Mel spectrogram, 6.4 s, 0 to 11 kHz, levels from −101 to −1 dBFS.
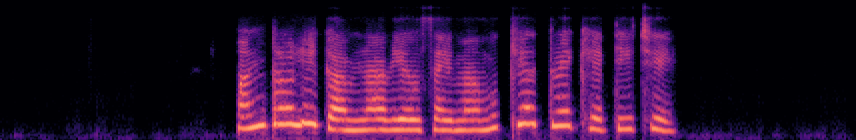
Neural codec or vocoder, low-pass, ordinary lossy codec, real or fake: codec, 16 kHz, 2 kbps, FreqCodec, smaller model; 7.2 kHz; Opus, 24 kbps; fake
